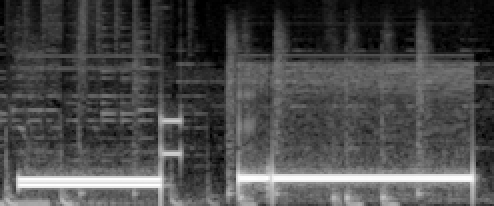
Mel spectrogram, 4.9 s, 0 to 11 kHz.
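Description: A steady, loud telephone dial tone hums for over a second, breaks for a quick higher beep, then resumes at a slightly different pitch for about two more seconds before cutting off, as a call is placed on the Hot 97 radio show.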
